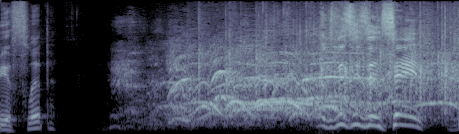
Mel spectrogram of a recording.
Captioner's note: cheers and applause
